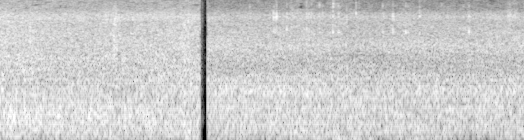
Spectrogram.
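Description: Wind blows across the beach.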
